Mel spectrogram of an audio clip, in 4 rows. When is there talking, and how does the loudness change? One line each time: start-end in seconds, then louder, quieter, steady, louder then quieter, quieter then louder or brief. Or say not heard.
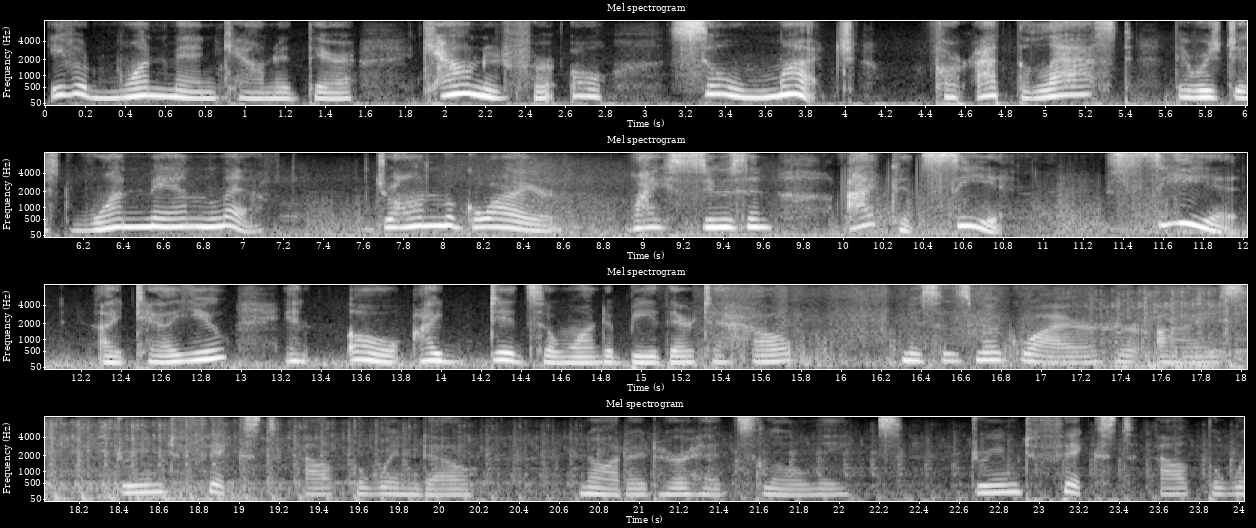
0.0-23.9 quieter.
